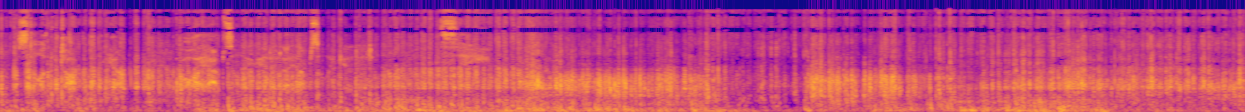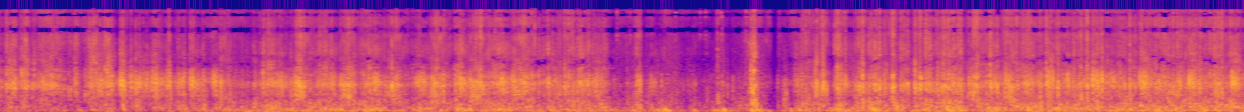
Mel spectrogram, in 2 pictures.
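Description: Fast, close-up ASMR hand sounds: fingers rubbing and scratching right at the microphone, mixed with unintelligible whispered mouth sounds. They run almost without a break, easing off briefly about ten seconds in and again around twenty-five seconds.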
